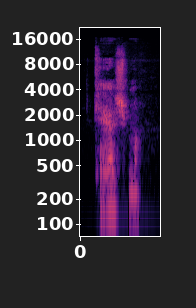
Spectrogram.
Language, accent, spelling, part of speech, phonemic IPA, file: French, Canada, crachement, noun, /kʁaʃ.mɑ̃/, LL-Q150 (fra)-crachement.wav
- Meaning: 1. spit, spitting 2. crackle (of a radio, microphone etc.)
